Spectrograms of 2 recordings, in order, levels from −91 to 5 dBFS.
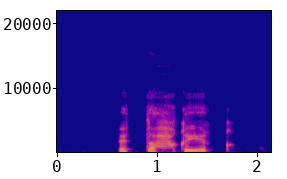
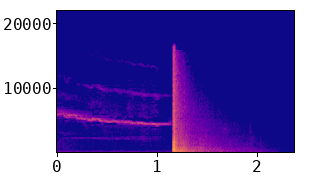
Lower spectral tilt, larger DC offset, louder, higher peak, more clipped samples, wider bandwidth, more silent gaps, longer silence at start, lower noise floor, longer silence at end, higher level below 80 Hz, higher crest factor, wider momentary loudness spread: first, -6 dB/octave vs -3.5 dB/octave; neither; second, -30 LUFS vs -26 LUFS; second, -12 dBFS vs -2 dBFS; neither; second, 9.4 kHz vs 16 kHz; neither; second, 0.6 s vs 1.15 s; first, -89 dBFS vs -72 dBFS; second, 0.4 s vs 1 s; second, -76 dBFS vs -62 dBFS; second, 22 dB vs 32 dB; about the same, 21 LU vs 22 LU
